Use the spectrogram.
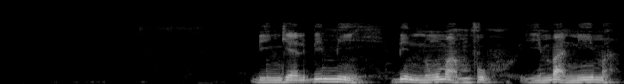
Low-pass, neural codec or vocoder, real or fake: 7.2 kHz; none; real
